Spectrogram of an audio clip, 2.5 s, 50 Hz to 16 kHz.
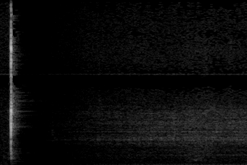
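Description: A single sharp click of a switch being flipped on a Hughes & Kettner TubeMeister 18 valve amp head. After a short silence, a faint hiss and low hum from the amp slowly rise.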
